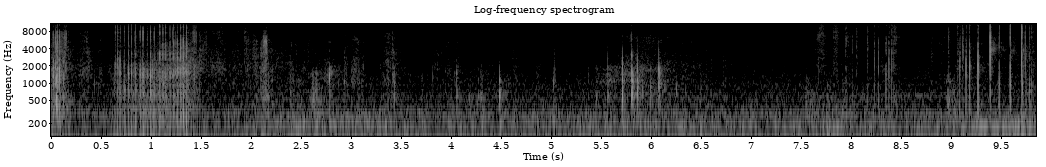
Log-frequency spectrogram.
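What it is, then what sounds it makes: Glossy paper magazine. Fingertips rub and press the pages of a thick glossy-paper home-decor magazine lying open on a wooden table, then flip a page over. Soft scratchy rustles and bright paper crackles come in bursts near the start, midway and at the end, with quiet, faint rubbing in between and a light flutter as the page turns.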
